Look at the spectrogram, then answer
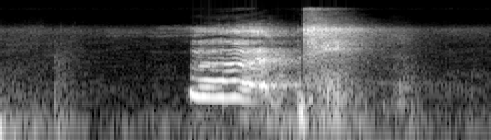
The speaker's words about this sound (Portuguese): Mais um espirro.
